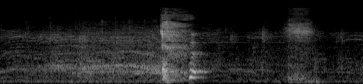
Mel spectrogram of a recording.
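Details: Adult woman giving a Labor Day rally speech in Cleveland, Ohio (5 Sept 2016) has a coughing attack: two short, harsh coughs, then a softer throat sound, over crowd and room noise.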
